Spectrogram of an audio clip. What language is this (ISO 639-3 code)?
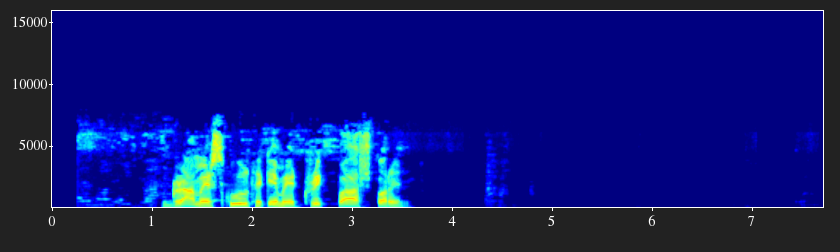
ben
